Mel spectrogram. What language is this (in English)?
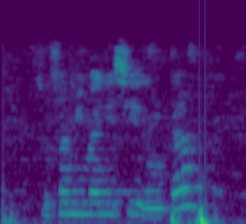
Kabyle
